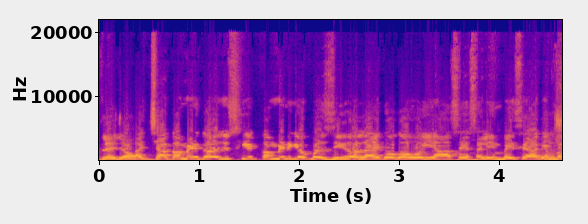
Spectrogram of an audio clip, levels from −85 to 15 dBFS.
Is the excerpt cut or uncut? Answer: uncut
